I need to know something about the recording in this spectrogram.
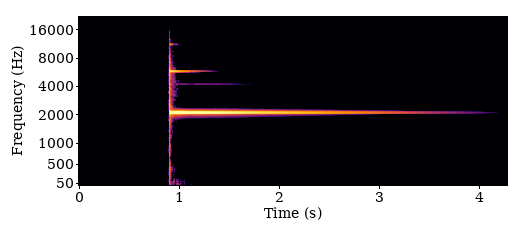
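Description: A single bell-like ding struck about a second in, a clear high tone that rings out and fades away over about two seconds.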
